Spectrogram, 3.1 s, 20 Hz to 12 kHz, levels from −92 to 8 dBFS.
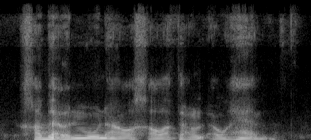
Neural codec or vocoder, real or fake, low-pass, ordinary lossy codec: codec, 24 kHz, 0.9 kbps, WavTokenizer, small release; fake; 10.8 kHz; Opus, 32 kbps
